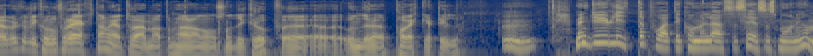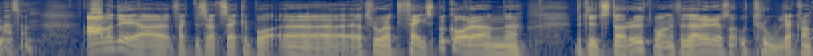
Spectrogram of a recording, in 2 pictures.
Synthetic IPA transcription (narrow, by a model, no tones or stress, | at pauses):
øːvəvɪkʰɔmːəfoːɾɛːknamɛt̪ʰʏvæːɾmɛat̪̚d̪ɔmɦæːɾanɔnsənad̪yːkəɾɵpːɵ̰nd̪əɾɛt̪̚pʰɑːɾvɛkːəʈʰɪ̰l̩ː | mɛnd̪ɵjʉliːt̪əpʰɔat̪̚d̪ɛkʰɔmːəløːsasɛjsɔsmoːnɪŋɔma̰lsɔ̰ʔɑːmɛnd̪ɛæɾja̰fak̚t̪ɪst̪ɾɛ̰t̪ːsɛːkəɾpʰɔ̰ | jɑ̰ːt̪ʰɾuːɾat̪fɛɪjsbɵkːhɑɾɛn | bɛt̪ʰyːd̪ɪt̪st̪œrəʉ̟ːt̪mɑːnɪŋfœɖæːɾæɖɛsɔnːæ̰ʔʊt̪ʰɾuːlɪɡakʰvan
